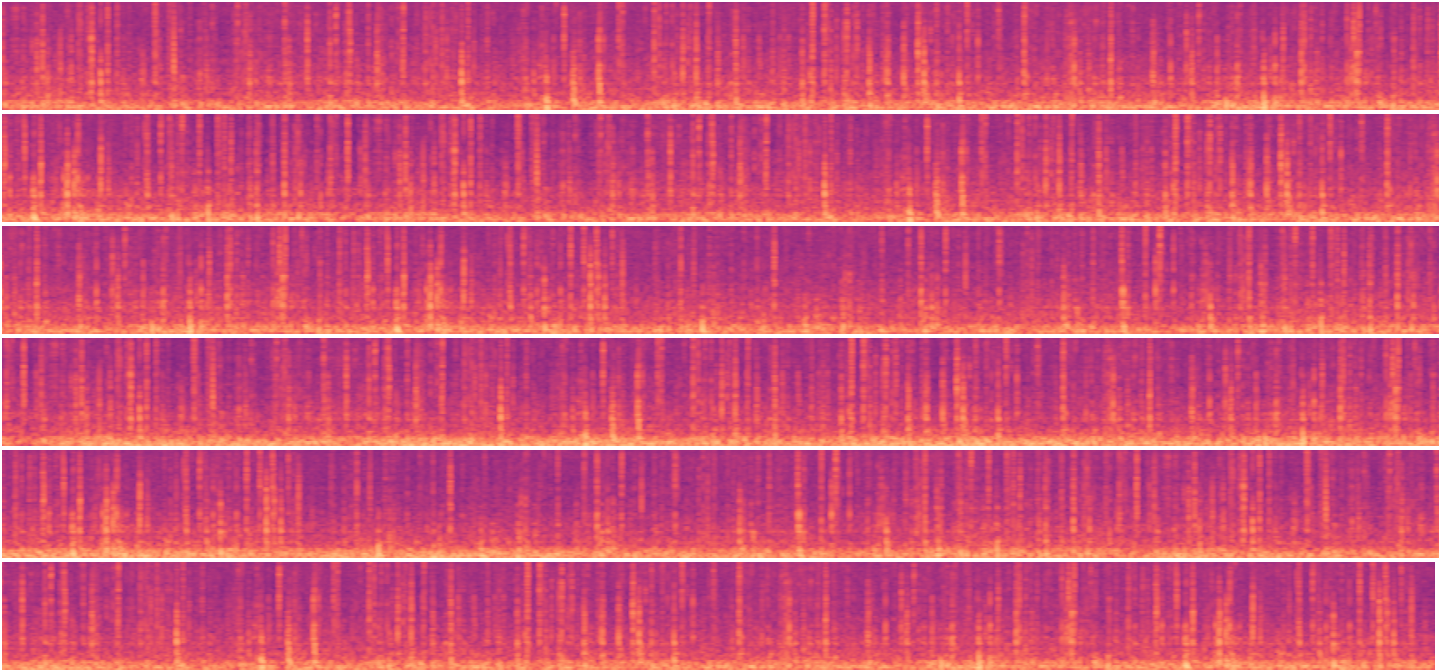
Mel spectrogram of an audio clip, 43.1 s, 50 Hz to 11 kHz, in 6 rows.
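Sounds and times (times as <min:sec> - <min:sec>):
fire crackling and popping: 0:00.0 - 0:43.0
deep rumble: 0:21.3 - 0:38.4.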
